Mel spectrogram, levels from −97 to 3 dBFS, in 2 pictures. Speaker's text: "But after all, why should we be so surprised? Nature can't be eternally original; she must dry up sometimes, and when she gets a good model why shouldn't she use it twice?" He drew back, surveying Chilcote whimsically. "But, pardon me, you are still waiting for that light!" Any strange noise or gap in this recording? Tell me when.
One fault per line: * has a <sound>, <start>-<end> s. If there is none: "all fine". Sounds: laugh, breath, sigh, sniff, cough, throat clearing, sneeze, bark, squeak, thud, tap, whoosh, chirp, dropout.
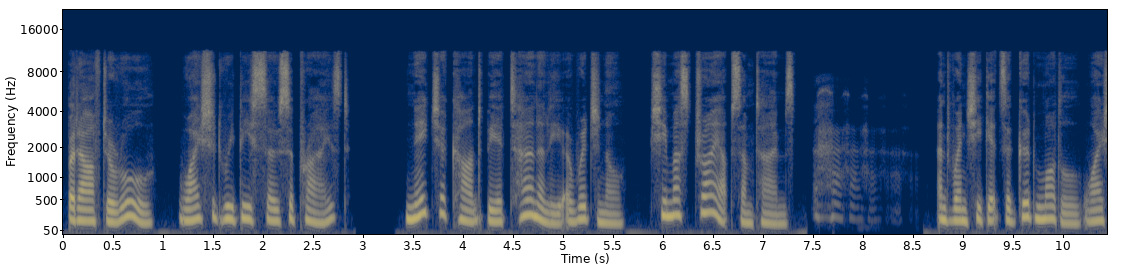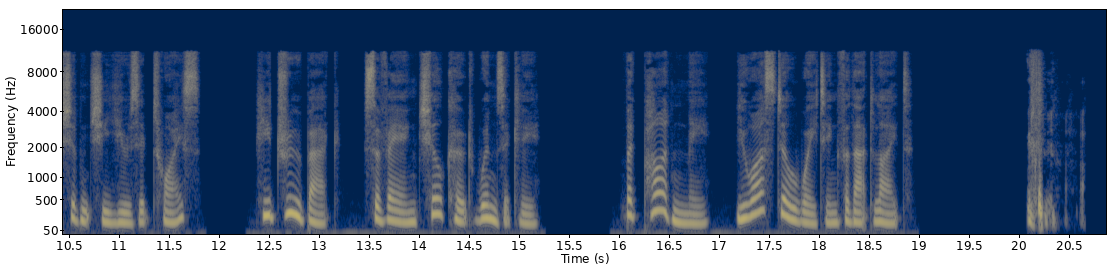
* has a laugh, 7.5-8.6 s
* has a laugh, 20.1-20.7 s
